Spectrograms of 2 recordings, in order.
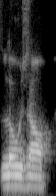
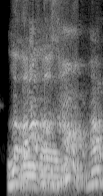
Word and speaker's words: Lauzon: I usually pronounce it like the way I speak is I'm French, like I'm Canadian French. Okay. So we pronounce Lauzon. Lauzon.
